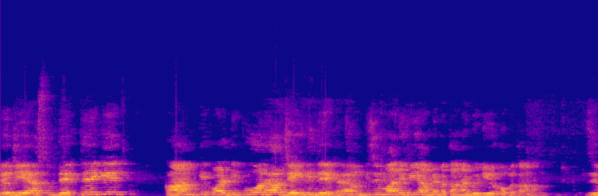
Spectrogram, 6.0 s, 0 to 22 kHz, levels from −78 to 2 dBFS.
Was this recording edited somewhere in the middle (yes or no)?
no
